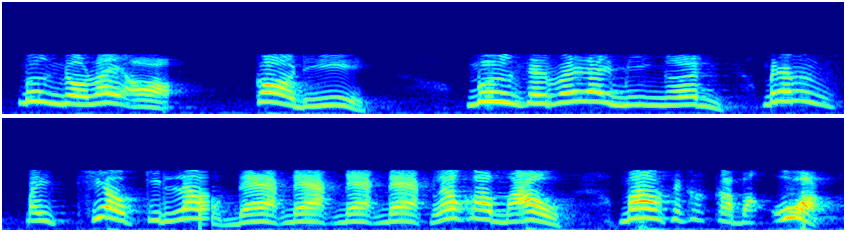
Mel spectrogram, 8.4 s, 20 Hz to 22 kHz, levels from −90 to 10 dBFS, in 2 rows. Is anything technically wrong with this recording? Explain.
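Yes. Packet loss with pitch repetition occurs at 0.81–0.83 s and 5.20–5.26 s. About 20 ms and then 60 ms of audio never arrived, and the receiver looped the last pitch period to bridge each gap. The first sounds like a brief buzzy hold. The second fades toward silence before the speech cross-fades back in.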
